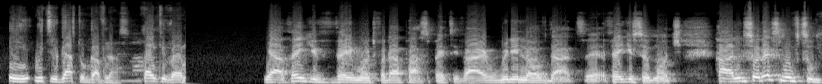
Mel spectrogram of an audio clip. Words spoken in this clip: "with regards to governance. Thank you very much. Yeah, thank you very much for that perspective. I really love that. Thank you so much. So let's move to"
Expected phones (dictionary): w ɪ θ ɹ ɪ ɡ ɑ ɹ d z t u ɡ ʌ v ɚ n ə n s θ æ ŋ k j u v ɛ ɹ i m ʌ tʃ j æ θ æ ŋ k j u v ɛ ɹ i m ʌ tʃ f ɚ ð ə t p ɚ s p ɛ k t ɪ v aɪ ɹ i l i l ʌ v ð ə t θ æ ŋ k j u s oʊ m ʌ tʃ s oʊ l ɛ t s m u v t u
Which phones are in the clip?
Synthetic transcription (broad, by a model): w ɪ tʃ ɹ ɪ ɡ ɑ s t u ɡ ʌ v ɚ n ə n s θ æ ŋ k j u v ɛ ɹ i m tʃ j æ θ æ ŋ k j u v ɛ ɹ i m ʌ tʃ f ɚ ð ə t p ɚ s p ɛ k t ɪ v aɪ ɹ i l i l ʌ v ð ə t θ æ ŋ k j u s oʊ m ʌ tʃ s oʊ l ɛ t s m u v t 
